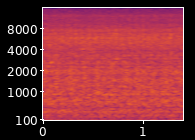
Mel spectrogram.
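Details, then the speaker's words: 2000 Jeep Cherokee XJ, 193,000 miles, neglected, cold lifter noise issue: warm engine settles into steady even idle, smooth low rumble, no lifter tick left, good oil pressure; sounds healthy. "all right so sing it up sounds pretty good I got good oil pressure and now I'm just going to put in gear"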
